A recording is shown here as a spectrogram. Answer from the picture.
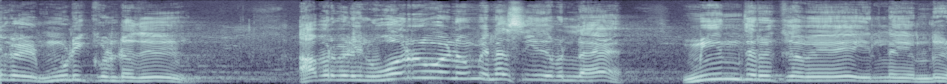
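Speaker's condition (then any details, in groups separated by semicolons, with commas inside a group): No condition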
